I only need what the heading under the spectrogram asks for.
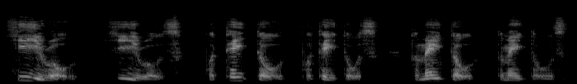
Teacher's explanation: ES▁をつけて、ズって読むんですね。 Hero,▁heroes,▁potato,▁potatoes,▁tomato,▁tomatoes▁となります。これ実は、もともとの単数形が、O▁で終わっていますけれども、この▁O▁が長音の読み方、O▁なんですね。で、もしここに▁S▁だけをつけてしまうと、この▁O▁の文字が単音の読み方に変わってしまうんですね。それを避けて、長音の読みを保つために▁ES▁を綴って、O's▁とするわけです。それから、S、もしくは▁FE▁で終わる名詞と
